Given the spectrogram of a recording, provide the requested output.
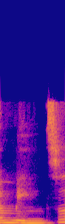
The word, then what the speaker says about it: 名字: Jadi kalau kita ngisi form, kalau misalkan ada 叫 nama, 名 ada huruf 字 Mandarinnya, kalau ada huruf seperti ini nih, ini bacanya Mingzi, berarti kita disuruh tulis nama, gitu.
